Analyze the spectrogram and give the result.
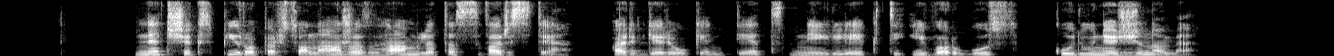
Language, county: Lithuanian, Telšiai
